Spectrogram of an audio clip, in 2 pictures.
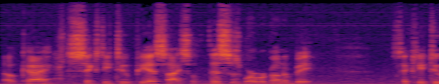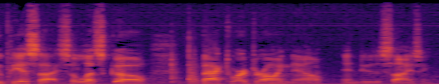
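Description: A plumbing instructor gives an instructional walkthrough of a technical lesson, patiently and methodically talking through each figure at normal speed. His voice is bright and forceful at an ordinary pitch, with a faint hiss underneath.

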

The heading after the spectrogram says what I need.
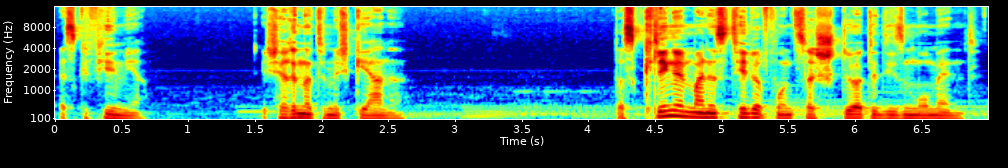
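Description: A man narrating a horror story in the first person, in a somber, low-key manner. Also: measured pace, a little hiss or hum. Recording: soft music behind.

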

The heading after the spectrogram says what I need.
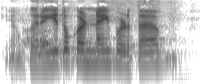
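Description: A woman's voice: mid-range voice, little pitch movement, a little fast. A young woman chatting casually in a home vlog, talking with her family and coaxing her pet to come over. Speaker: vlogger.

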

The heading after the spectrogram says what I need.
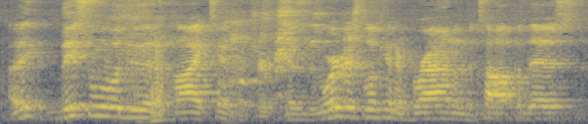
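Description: Expressive, fast, and fairly bright, this young man's high-leaning voice carries a casual cooking demo from his home kitchen. He's a fitness vlogger talking through meal prep, thinking aloud with lots of fillers. The far-off camera mic on a stand captures an echoey, noisy sound.

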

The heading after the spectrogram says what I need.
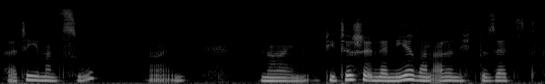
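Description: A woman reading a novel aloud at home into a new microphone with steady, measured narration. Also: on the low side, gravelly, no echo. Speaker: audiobook reader.

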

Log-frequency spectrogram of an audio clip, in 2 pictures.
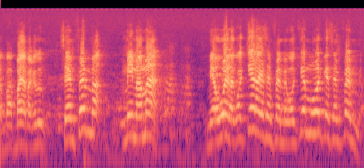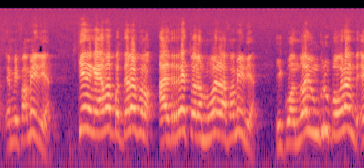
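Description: A man's voice: very high-pitched, pushed and bright, a little hiss or hum. A man with a Cuban accent doing a stand-up comedy routine on stage, talking straight to the audience with lots of "mira" and "listen". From Cuba. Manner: chatty, addresses the audience directly, lots of "mira" and "óyeme".

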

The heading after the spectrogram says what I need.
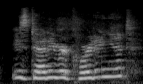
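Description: High-pitched shivering young woman, gasping with cold. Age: young adult. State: freezing cold in ice water. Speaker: challenge participant. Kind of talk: casual chat during a stunt. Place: small tiled home bathroom, in the tub. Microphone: handheld phone held by another person. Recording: noisy phone recording, distant from mic.

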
